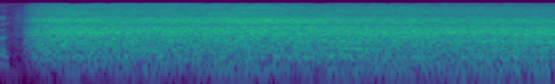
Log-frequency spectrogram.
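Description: Loud, steady rushing noise of outdoor street ambience.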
